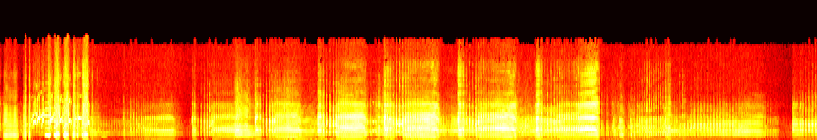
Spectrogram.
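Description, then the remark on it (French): A colony of penguins calls continuously to find their mates, with loud, harsh, trumpeting brays overlapping one another for the whole stretch, and no voices in between. “Le manchot est timbré”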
